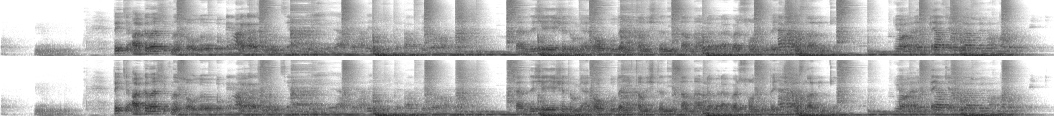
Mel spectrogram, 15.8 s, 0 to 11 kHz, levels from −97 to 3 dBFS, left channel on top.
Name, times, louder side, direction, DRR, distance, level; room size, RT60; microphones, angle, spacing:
voice 1, 0.5-0.8 1.7-4.2 7.7-12.6 13.6-14.1, right 2 dB, 30° right, 5 dB, 0.4 m, -26 dB
sound 1, 2.6-15.1, right 1 dB, 70° left, 1.3 m, -23 dB
voice 2, 3.4-7.2 11.6-12.2 13.4-15.3, left 1 dB, 85° left, -2 dB, 1.0 m, -30 dB
3.8 x 3.8 x 2.4 m, 0.84 s
head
